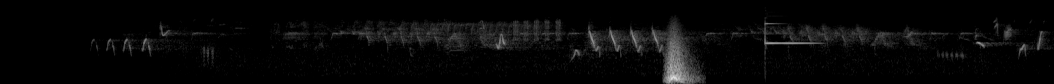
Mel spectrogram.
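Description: Birds chirping in many quick, high, falling whistled notes and trills, starting about a second in. A single loud low thump comes about two thirds of the way through, followed by a short bright ding.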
